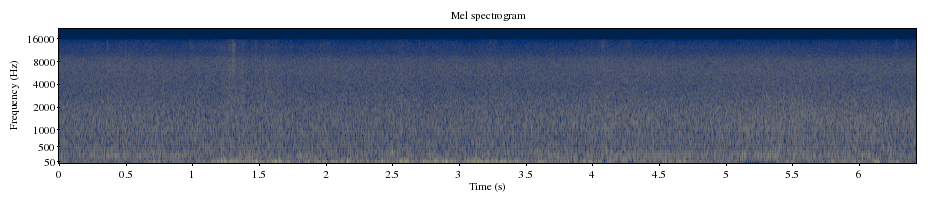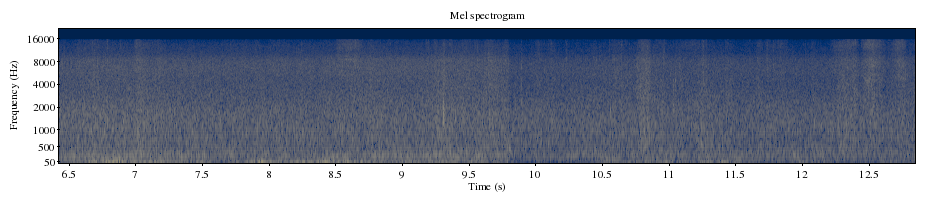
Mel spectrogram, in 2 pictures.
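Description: Steady rushing of wind through the trees and scrub, an even hiss with no distinct events, and a few faint ticks of cord handling near the end.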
